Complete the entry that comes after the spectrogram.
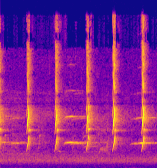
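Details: Chubby common myna babies calling as the adults feed them, giving five crisp, high upslurred chirps spaced about half a second apart, with faint sustained whistles in between.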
